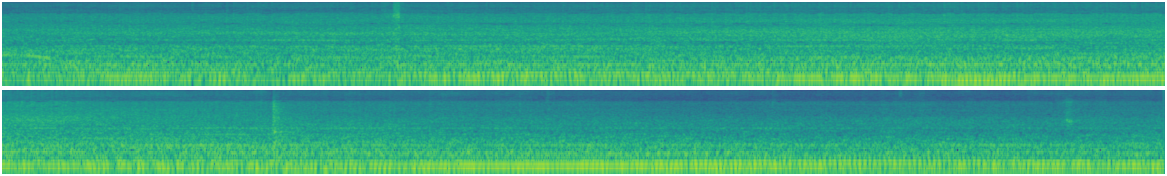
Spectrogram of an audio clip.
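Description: A vehicle engine idling: a steady low rumble that grows slightly louder.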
